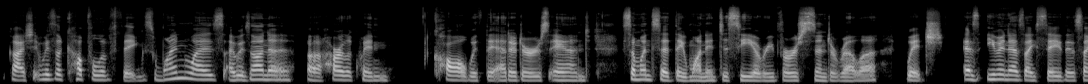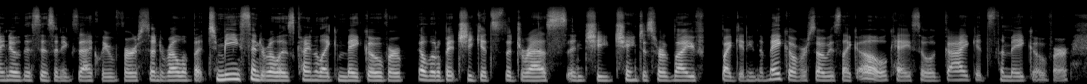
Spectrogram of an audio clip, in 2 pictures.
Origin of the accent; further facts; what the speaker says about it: Florida, United States; I grew up in Florida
